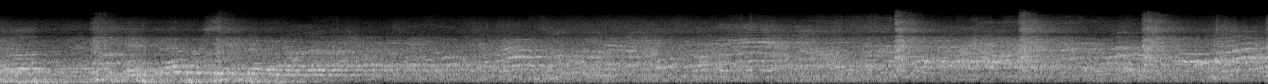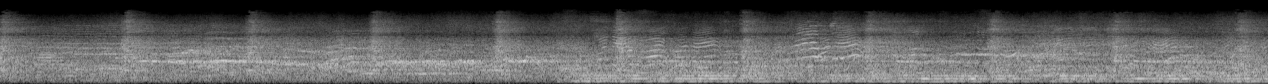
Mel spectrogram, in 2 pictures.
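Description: Many children chatter and shout nearby in a large echoing hall.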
